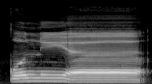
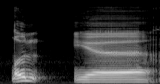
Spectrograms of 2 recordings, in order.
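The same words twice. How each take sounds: First: The two words run together without separation. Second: The two words are clearly separated. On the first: The speaker calls it wrong. "Biasanya anak-anak itu qul ya, ini enggak boleh ya" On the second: The speaker calls it right. "qulnya harus dipisah ya, harus qul ya"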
